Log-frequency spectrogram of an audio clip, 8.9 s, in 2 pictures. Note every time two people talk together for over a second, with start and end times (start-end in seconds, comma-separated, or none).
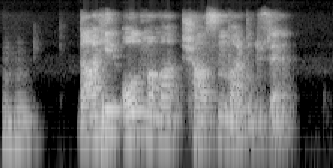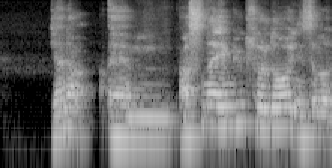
none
